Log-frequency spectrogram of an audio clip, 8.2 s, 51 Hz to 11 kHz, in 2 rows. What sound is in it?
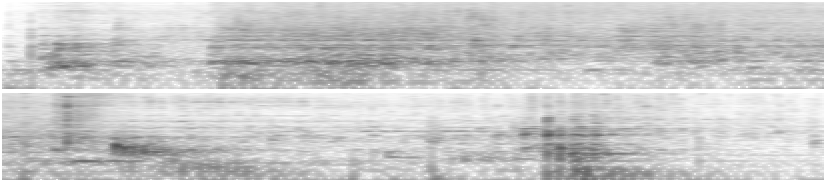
Bathroom Toilet02
toilet, flush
